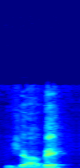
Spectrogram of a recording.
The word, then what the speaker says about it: Yahvé: Pero creo, por lo que vengo leyendo, vengo estudiando y vengo viendo, que lo más cercano para pronunciar esas 4 consonantes hebreas, Yod, Hei, Bab, Hei, es Yahvé.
